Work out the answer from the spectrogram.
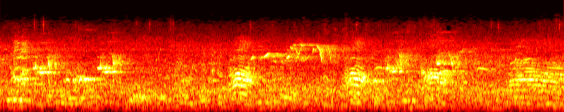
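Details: At Hervey Bay, Queensland, a little friarbird gives repeated harsh, croaking, grating phrases in short bursts about a second apart, set against a noisy background chorus of other birds.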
